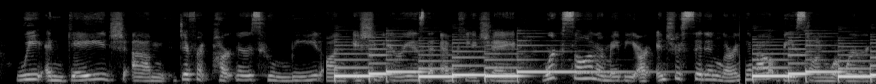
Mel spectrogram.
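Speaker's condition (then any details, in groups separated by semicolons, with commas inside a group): No condition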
